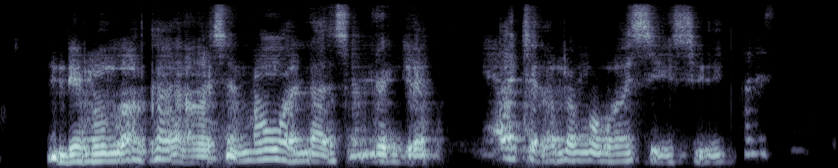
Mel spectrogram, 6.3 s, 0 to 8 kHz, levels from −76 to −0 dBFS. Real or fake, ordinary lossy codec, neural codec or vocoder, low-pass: fake; AAC, 48 kbps; codec, 24 kHz, 1 kbps, SNAC; 7.2 kHz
